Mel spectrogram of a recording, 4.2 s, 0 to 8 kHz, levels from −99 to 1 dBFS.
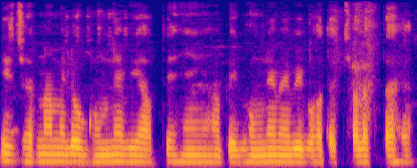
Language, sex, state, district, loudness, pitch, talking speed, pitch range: Hindi, male, Bihar, Jamui, -18 LUFS, 120 Hz, 245 wpm, 115-125 Hz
